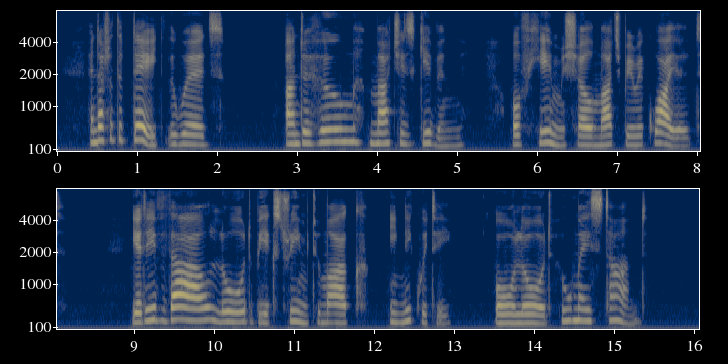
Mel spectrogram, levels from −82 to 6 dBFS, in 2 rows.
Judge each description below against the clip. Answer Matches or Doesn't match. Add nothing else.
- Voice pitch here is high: Matches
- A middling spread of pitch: Matches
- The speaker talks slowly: Matches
